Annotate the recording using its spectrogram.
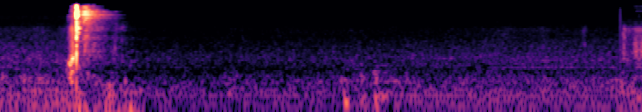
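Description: A driver striking an RZN HS Tour golf ball off the tee: a single sharp crack of the club face on the ball a little under a second in, a strike the golfer calls very solid.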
